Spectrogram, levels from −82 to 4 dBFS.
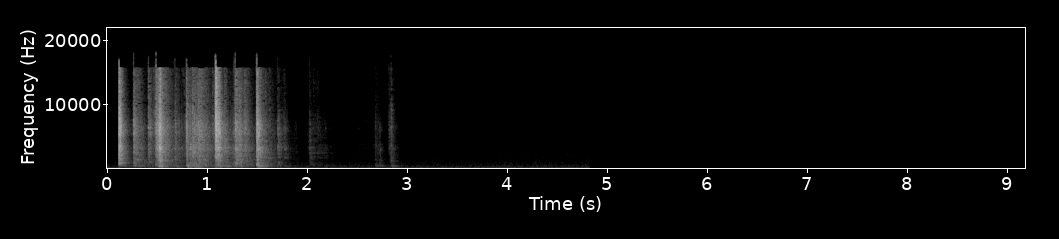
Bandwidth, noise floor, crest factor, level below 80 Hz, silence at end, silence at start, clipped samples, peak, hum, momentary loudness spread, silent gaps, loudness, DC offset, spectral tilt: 16 kHz; under -90 dBFS; 32 dB; -78 dBFS; 7.45 s; 0.1 s; under 0.1%; -4 dBFS; none; 8 LU; none; -25 LUFS; under 0.1%; 3 dB/octave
